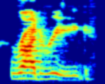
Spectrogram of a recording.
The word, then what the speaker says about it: Rodrigue: last name Mary Joe rodrig rodrig I always want to throw an s s on it everybody yeah you probably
